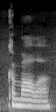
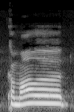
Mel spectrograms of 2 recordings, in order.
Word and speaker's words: Kamala: pronounce her name I don't know how to pronounce her name right it'sa Kama okay Kamala sorry are you good what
